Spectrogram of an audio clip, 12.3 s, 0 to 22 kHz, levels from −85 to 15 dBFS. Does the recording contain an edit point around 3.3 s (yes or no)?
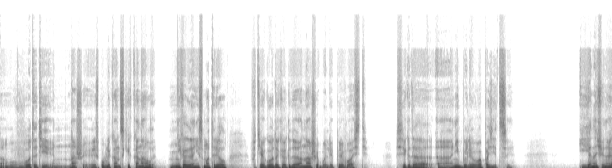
yes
